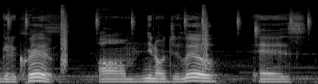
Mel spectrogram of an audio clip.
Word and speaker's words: Jahleel: Well, her name is spelled Jaleel, so it's like J-A-H-L-E-E-L. So Jaleel.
